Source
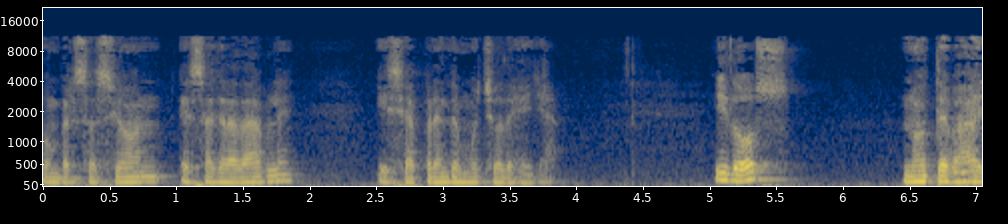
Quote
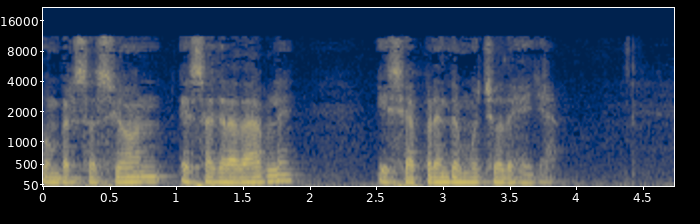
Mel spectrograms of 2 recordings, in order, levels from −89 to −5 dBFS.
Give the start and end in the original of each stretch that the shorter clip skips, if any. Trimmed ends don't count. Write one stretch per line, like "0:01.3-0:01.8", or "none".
none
